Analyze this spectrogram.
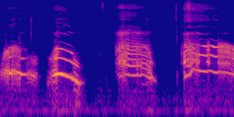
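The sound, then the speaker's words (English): Harsh squawking calls in a desert, four drawn-out cries with wavering, bending pitch, each separated by a brief silence. “You can hear the birds squawking.”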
